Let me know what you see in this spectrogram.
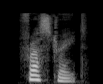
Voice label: "frustrate" US English, female; everyone-can-use-english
